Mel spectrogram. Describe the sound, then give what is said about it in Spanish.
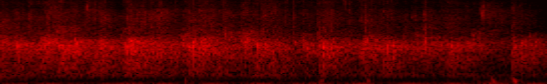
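An audience applauds for the Lord during a church sermon, a dense, even wash of many hands clapping together that holds at a fairly constant level for a few seconds with no voices standing out. “Le damos un aplauso al Señor, hermano.”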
